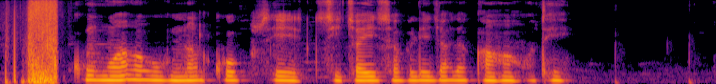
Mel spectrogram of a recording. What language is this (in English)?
Chhattisgarhi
